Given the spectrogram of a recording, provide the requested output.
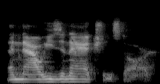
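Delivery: usual speaking voice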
